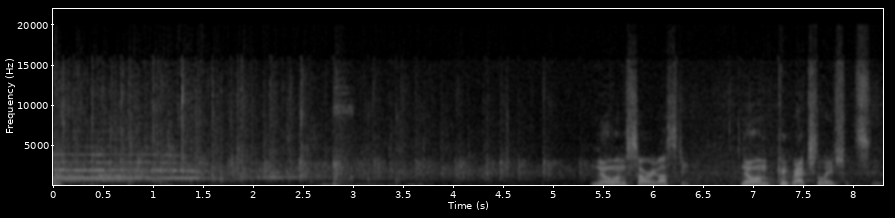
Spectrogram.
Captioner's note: cheers and applause; applause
